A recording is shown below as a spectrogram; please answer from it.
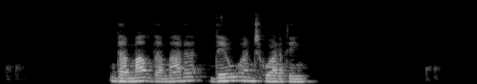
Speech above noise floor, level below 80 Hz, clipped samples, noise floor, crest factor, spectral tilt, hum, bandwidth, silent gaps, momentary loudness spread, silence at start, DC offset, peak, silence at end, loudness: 62 dB; -70 dBFS; under 0.1%; -85 dBFS; 20 dB; -7.5 dB/octave; none; 10.5 kHz; none; 9 LU; 1.1 s; under 0.1%; -6 dBFS; 1.65 s; -24 LUFS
